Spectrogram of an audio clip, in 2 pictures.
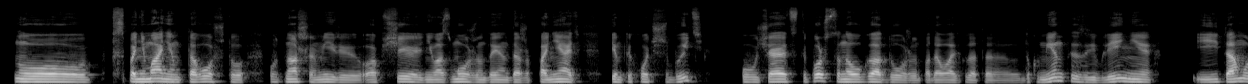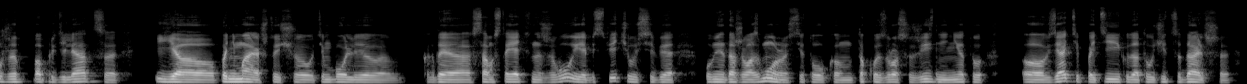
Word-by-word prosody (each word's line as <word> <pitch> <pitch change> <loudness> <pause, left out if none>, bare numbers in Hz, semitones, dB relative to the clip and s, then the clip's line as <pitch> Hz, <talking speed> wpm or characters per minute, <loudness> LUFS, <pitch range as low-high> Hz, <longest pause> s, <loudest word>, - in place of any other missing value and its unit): Ну, 125 -3 +6
с - - -9
пониманием 125 -2 +4
того, 120 +3 +1
что 115 -4 -6 0.2
вот 120 -1 -10
в - - -32
нашем 125 -3 0
мире 105 -3 -2
вообще 110 +3 -1
невозможно, 110 0 -1
да, 110 - -1
иногда 105 0 -2
даже 105 -1 -6
понять, 115 +1 +1 0.3
кем 120 -3 -1
ты - - -8
хочешь 120 -1 -6
быть. 130 +11 -5 0.4
Получается, 120 +2 +2
ты - - -10
просто 155 -2 +1
наугад 120 -1 +3
должен 100 -3 -4
подавать 105 0 -3
куда-то 95 -2 -7
документы, 135 - -2
заявления- 115 +2 0 0.4
и 115 +1 -3
там 125 +3 +4
уже 125 -2 0
п 120 - -15
определяться. 120 -1 -2 0.3
И 135 - -2
я 110 -4 +5
понимаю, 125 -3 +5
что 120 - -7
еще, 110 -1 -2
тем 115 0 -4
более 105 -4 -1 0.2
когда 110 -1 +2
я 110 - -3
самостоятельно 115 0 -1
живу 120 +10 -3
и 120 -4 +1
обеспечиваю 125 +4 -4
себя, 110 -1 -4 0.3
у 120 - -3
меня 115 -1 +1
даже 115 -1 0
возможности 110 -2 0
толком 105 -2 -4
такой 115 +3 -3
взрослой 110 0 -3
жизни 120 0 -2
нету, 110 0 -3 0.4
э, 110 -1 +3
взять 135 +8 +1
и - - -2
пойти 120 +2 -2
куда-то 110 0 -1
учиться 115 +1 -7
дальше. 105 -4 0
115 Hz, 150 wpm, -23 LUFS, 110-125 Hz, 0.4 s, Ну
